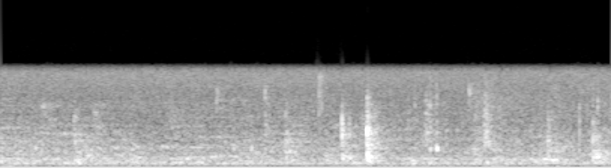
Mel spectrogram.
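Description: Steady room noise with scattered, irregular light clicks and knocks, the loudest a little past halfway through.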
